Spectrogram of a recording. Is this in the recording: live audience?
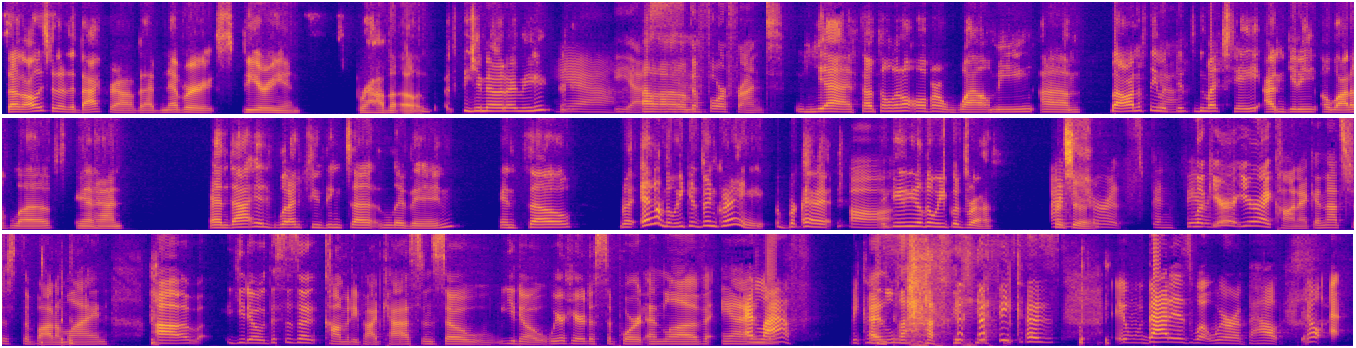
no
